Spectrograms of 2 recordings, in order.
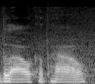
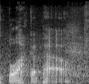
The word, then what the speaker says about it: Blawkahpow: IG Blau Kapow. So you're gonna have to spell that. BLAWKAHPOW. Yep. Yeah. I'm glad I heard you say it because I definitely thought it was Blackapow.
